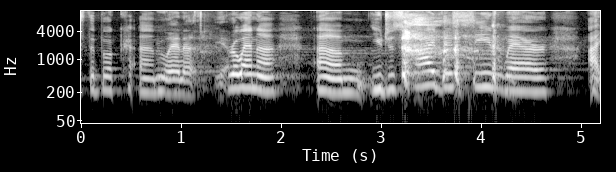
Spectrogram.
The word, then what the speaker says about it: Rouenna: it was in Rouenna, forgive me, I don't pronounce the book. Rouenna, yeah. Rouenna, you describe this scene where, I'm sitting, it's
